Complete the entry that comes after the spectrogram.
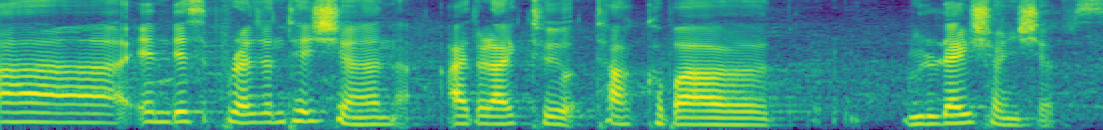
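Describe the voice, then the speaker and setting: A woman speaks with a Korean accent. Her pace is very slow. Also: medium pitch for a woman, ordinary pitch variation. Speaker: artist. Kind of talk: reading prepared notes.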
